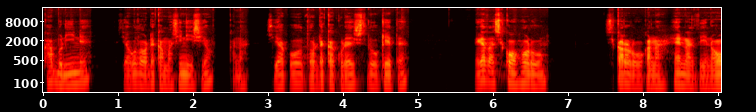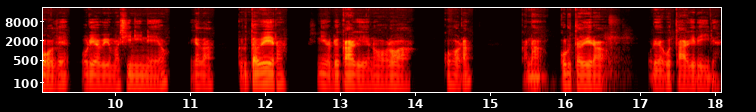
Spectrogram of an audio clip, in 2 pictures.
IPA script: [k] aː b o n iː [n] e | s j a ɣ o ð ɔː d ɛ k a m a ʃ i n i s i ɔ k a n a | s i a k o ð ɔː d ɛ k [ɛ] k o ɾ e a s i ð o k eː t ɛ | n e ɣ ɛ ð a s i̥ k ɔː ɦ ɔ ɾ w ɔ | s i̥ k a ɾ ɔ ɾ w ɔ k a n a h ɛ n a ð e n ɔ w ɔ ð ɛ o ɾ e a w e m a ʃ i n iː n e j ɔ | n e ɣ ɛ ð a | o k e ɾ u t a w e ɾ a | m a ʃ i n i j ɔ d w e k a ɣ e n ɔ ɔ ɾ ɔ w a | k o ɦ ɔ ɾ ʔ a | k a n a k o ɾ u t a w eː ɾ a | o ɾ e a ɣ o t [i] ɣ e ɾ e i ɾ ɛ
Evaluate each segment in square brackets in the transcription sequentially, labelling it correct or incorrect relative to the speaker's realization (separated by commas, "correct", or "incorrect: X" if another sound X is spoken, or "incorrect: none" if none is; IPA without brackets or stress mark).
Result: correct, correct, incorrect: a, incorrect: a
